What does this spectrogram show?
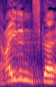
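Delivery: high-pitched retold denial; mock yelling. Wife denies scratching the car, mock yelling. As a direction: imitate a heated protest of innocence. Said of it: "this yelling match".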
